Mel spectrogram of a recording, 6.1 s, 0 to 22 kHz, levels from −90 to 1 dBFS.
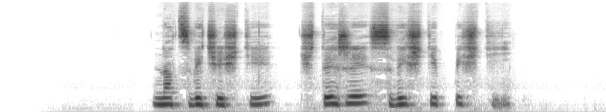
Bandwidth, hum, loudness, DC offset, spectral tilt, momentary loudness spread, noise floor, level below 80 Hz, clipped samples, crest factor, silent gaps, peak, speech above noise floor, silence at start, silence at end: over 20 kHz; none; -22 LUFS; under 0.1%; -2 dB/octave; 17 LU; -78 dBFS; -74 dBFS; under 0.1%; 22 dB; none; -4 dBFS; 54 dB; 1.55 s; 0.95 s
